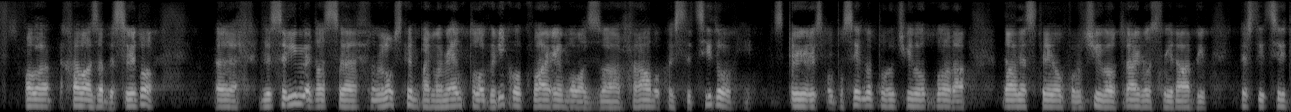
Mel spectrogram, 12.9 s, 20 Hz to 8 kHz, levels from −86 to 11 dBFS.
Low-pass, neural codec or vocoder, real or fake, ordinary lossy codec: none; codec, 16 kHz, 1 kbps, FreqCodec, smaller model; fake; none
